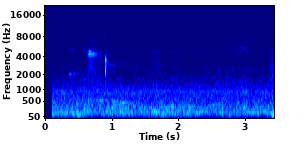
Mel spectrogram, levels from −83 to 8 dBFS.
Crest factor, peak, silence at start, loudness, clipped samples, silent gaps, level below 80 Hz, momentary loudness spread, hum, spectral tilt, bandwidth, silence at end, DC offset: 28 dB; -28 dBFS; 0.1 s; -57 LUFS; under 0.1%; none; -74 dBFS; 6 LU; none; -5 dB/octave; 11 kHz; 0 s; under 0.1%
